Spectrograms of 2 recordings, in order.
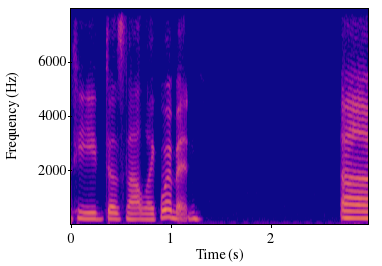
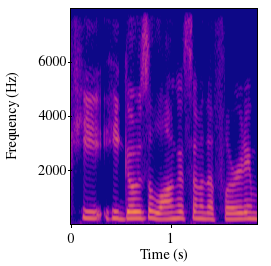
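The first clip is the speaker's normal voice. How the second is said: ordinary talk, nothing marked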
